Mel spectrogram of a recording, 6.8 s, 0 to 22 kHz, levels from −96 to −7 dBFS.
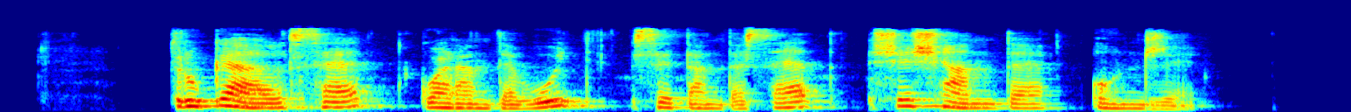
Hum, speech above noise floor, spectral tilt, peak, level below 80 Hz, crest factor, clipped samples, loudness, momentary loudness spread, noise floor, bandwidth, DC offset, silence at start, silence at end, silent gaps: none; 52 dB; -4.5 dB/octave; -2 dBFS; -64 dBFS; 22 dB; under 0.1%; -23 LUFS; 12 LU; -74 dBFS; 8.2 kHz; under 0.1%; 0.85 s; 0.8 s; none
